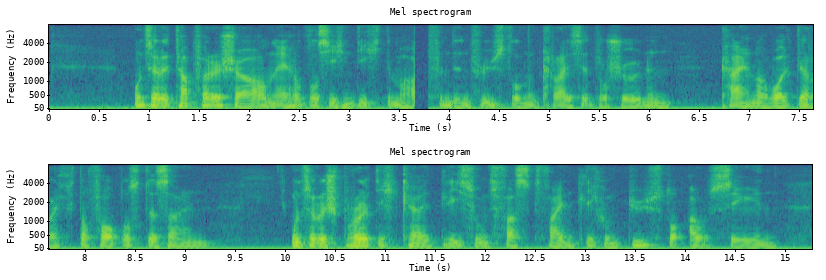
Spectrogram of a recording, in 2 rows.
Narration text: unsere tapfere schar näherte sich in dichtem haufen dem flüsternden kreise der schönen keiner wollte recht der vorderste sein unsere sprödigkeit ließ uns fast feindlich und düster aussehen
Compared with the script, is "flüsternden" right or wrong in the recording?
right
